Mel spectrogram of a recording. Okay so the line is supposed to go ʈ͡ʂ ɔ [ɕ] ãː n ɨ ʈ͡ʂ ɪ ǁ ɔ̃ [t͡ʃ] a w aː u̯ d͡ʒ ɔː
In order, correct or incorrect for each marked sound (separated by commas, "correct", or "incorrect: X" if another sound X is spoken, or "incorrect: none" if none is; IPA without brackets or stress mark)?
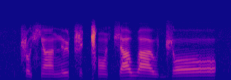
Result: correct, correct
